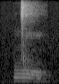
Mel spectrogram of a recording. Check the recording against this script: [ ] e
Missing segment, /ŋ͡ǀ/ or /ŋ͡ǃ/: ŋ͡ǀ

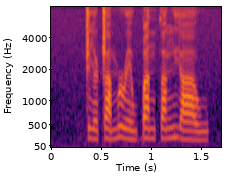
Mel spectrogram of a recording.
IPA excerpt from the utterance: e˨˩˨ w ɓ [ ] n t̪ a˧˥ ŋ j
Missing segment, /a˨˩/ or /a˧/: a˧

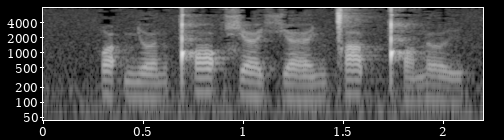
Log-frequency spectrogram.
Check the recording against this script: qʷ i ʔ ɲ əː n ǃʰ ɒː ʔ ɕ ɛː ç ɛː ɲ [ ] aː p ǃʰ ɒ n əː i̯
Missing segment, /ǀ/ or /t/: ǀ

